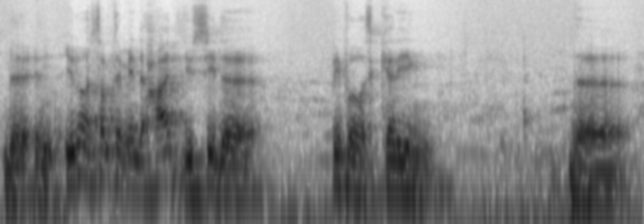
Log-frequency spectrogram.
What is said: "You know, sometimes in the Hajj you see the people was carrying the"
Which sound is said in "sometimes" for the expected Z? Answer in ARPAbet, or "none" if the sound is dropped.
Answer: none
